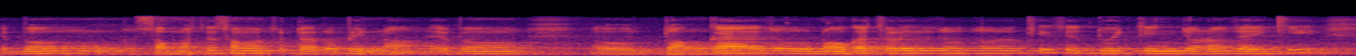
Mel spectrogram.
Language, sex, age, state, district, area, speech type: Odia, male, 30-45, Odisha, Khordha, rural, spontaneous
